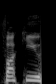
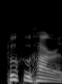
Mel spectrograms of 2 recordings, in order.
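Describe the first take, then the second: First: The name is split into separate English words. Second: The name is said smoothly as one word. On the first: It is a crude joke on the name. The speaker calls it wrong. "I really want to pronounce it this way" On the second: It is the proper name. The speaker calls it right. "That's definitely the way you should pronounce that"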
